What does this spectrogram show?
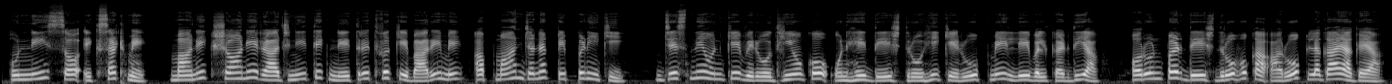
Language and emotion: Hindi, neutral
